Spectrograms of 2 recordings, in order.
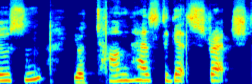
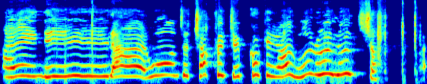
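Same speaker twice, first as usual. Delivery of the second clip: put-on toddler wanting a cookie, whining at the parent in the kitchen; whiny toddler demand; 12 semitones higher than usual. Toddler demanding a cookie from the parent, a high whine. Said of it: "I'm not going to do the full volume".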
